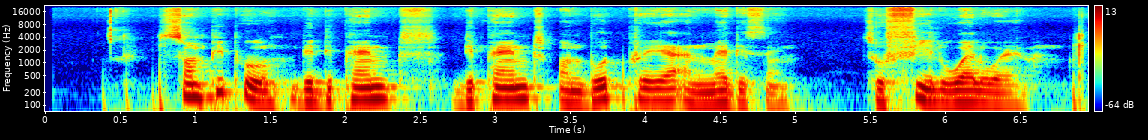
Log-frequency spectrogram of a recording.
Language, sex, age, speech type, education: Nigerian Pidgin, male, 30-45, spontaneous, tertiary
